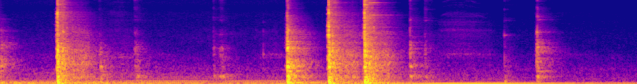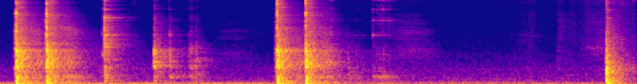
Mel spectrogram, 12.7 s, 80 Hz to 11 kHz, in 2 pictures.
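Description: A hammer strikes a chisel to pry open a part on a 1986 Cutlass, sharp metallic blows coming singly and in quick pairs over a low hum, close and loud.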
